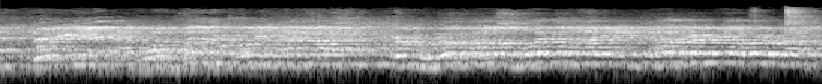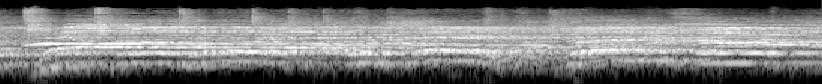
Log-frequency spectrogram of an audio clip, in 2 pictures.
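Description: A solo voice singing slow, long-held notes through a microphone and PA, echoing in a large gym hall.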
